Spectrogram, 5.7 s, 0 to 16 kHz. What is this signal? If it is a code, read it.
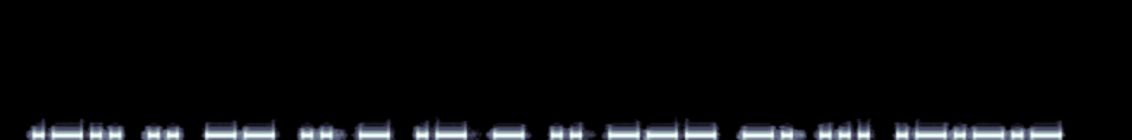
Morse code, heard as a keyed tone, about 25 wpm, 600 Hz. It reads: LIMITATIONS.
